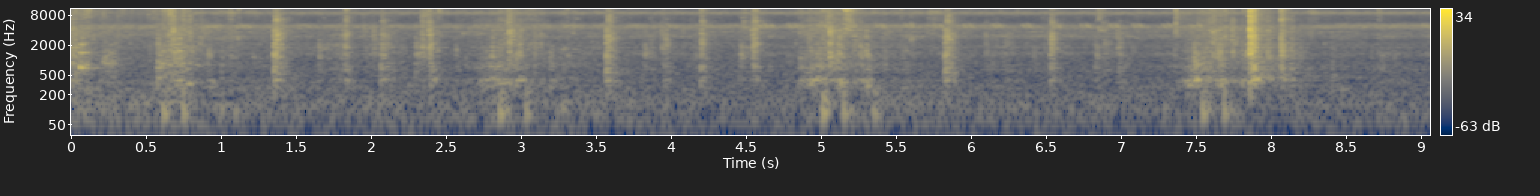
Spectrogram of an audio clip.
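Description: Footsteps and small knocks of someone moving through a room and handling things, with a louder clatter about eight seconds in.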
